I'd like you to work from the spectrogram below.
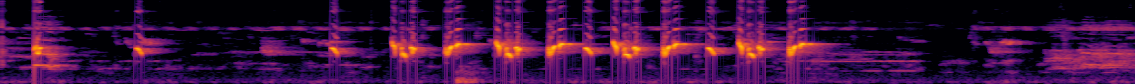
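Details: Yellow-vented bulbul song used as a lure to prompt silent or newly caught birds to sing: scattered chirps, then a run of about ten bright, buzzy notes repeated quickly, fading into soft twitters.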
